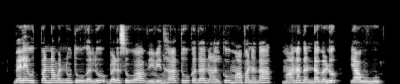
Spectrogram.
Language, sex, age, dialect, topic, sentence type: Kannada, female, 18-24, Central, agriculture, question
